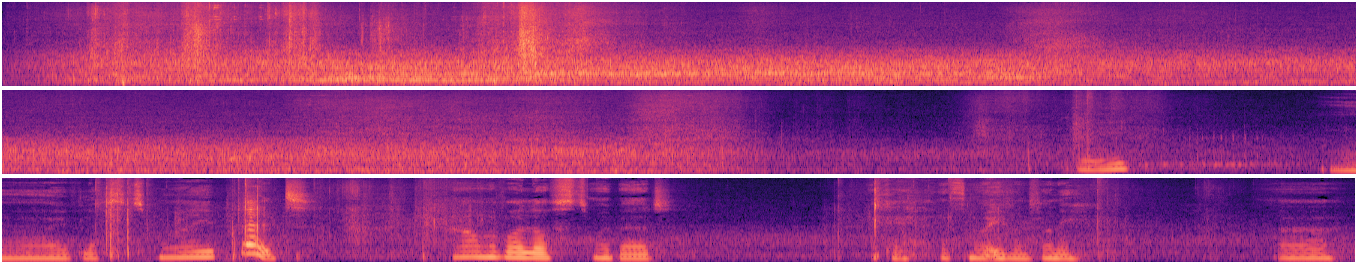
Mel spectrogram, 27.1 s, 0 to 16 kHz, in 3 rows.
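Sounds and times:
low pitched grinding: 0.0s - 8.6s, 15.9s - 19.4s.

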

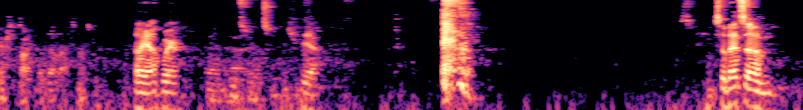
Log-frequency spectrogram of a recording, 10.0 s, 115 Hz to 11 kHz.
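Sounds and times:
man coughing: 5.5s - 6.0s.

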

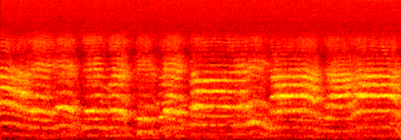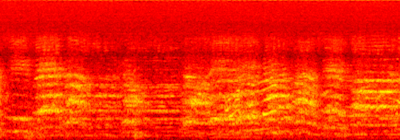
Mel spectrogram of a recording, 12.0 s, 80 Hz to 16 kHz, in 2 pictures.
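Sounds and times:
choir singing sustained notes: 0.0s - 12.0s.

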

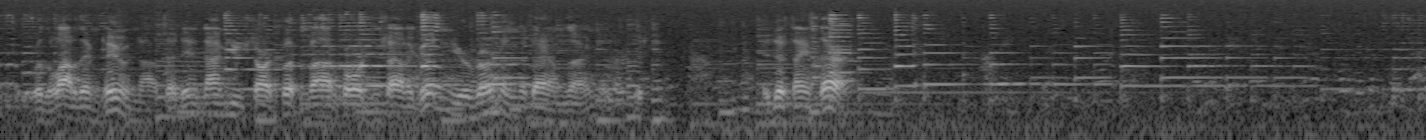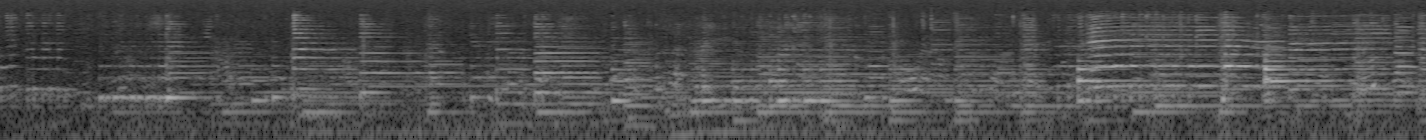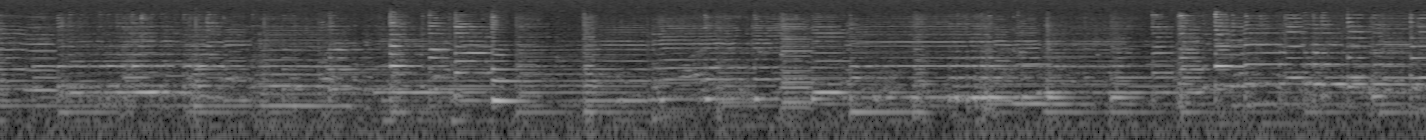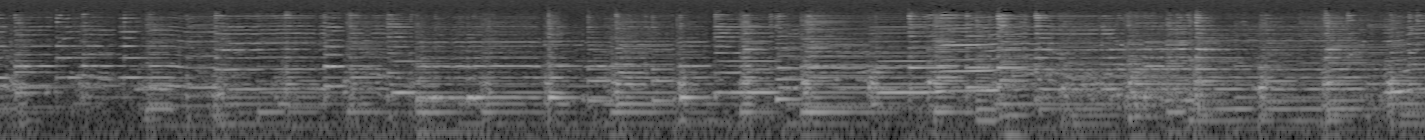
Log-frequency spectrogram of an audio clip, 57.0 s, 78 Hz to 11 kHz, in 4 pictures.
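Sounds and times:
fiddle tune: 0.0s - 57.0s
guitar backing: 0.0s - 57.0s.

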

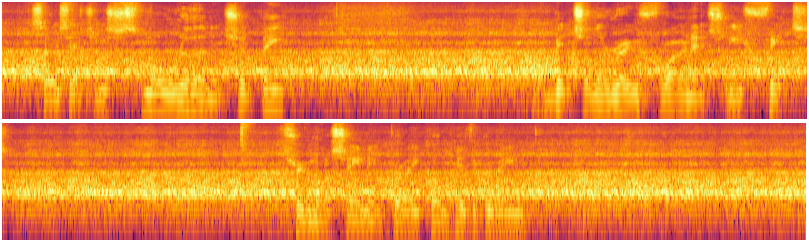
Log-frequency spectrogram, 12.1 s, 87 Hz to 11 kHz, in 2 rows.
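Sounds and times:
model locomotive diesel engine hum: 0.0s - 12.0s.

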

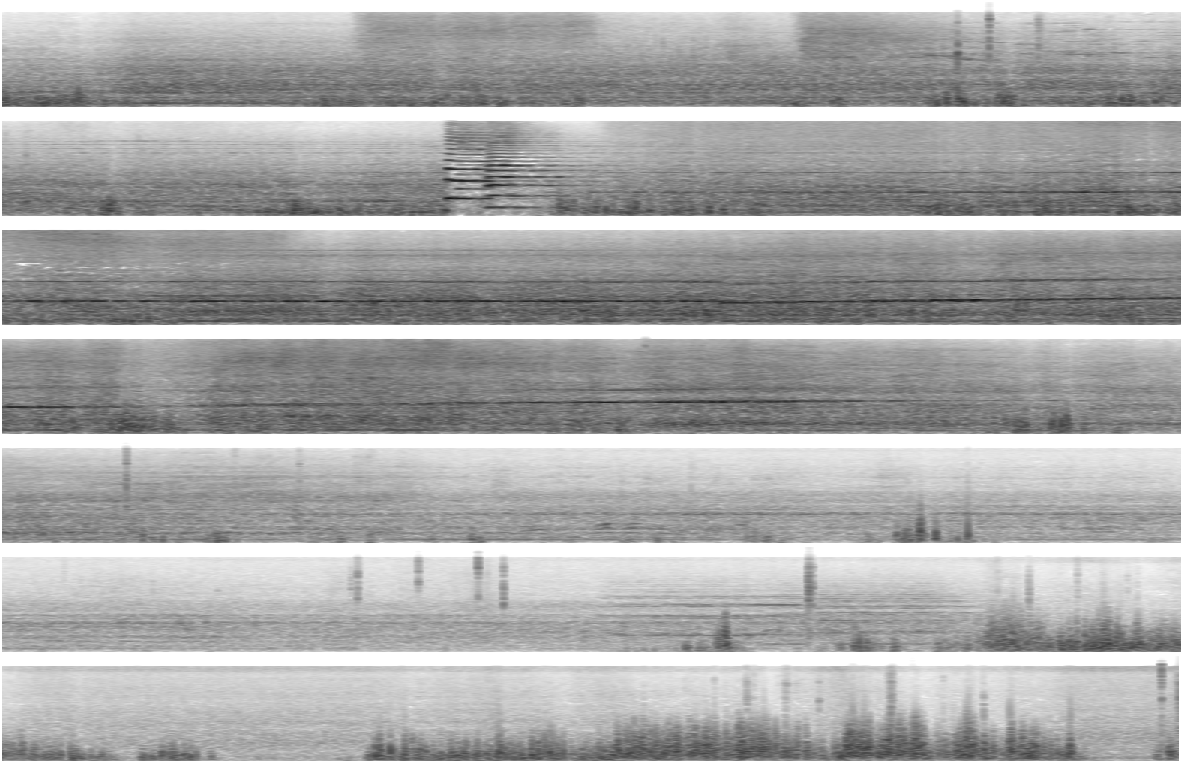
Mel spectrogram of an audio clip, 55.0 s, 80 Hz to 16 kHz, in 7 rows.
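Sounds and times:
electric train traction whine: 5.3s - 38.8s
train horn blast: 10.8s - 11.9s, 43.2s - 45.9s.

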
